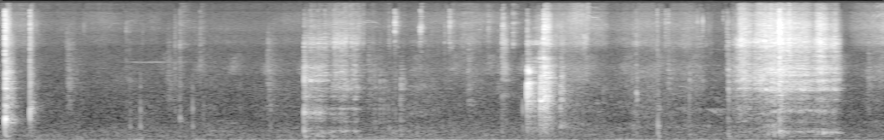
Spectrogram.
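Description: Rice is served onto a metal plate at a home meal, heard as scattered clinks and scrapes of a spoon against the dish with a few sharper metallic knocks, close and fairly quiet against a soft background.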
